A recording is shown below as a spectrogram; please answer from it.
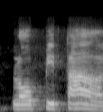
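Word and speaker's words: L'Hôpital: Ini nulisnya seperti ini, bacanya aturan L'Hopital ya, bacanya tuh L'Hopital. Nah, gitu. Di satu buku ada yang nulisnya L, ininya hospital ya. Ada juga yang hospital, O-nya tapi pakai ini, pakai curug gitu ya. Nah, ya pokoknya bacanya L'Hopital.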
